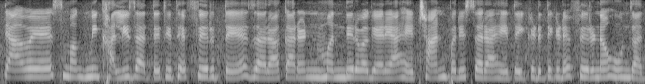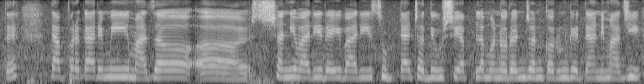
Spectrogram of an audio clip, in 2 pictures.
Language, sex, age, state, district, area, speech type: Marathi, female, 18-30, Maharashtra, Nanded, rural, spontaneous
